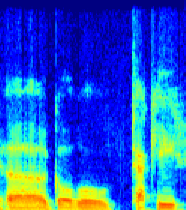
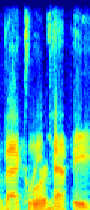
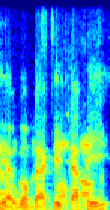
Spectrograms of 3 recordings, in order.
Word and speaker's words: Göbekli Tepe: one over in Turkey, Global Tepe, and I know I butchered that. Göbekli Tepe, yeah. Göbekli Tepe.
